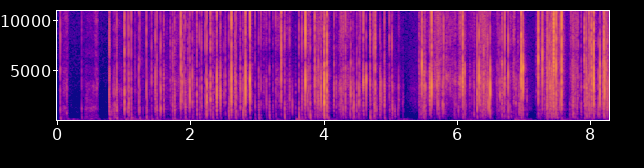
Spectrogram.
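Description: Long nails scratch across glossy red wrapping paper on a gift and its round paper snowman sticker tag, making dense, bright, crinkly scratching with many quick crackling ticks. The scratching runs almost continuously, with brief pauses near the start and just past the midpoint.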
